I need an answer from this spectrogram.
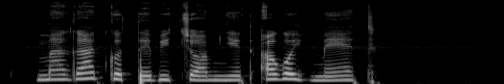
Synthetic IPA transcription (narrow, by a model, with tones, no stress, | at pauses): ma˨ɣa˦t̚ko˨te˨bi˨t͡ʃɔ˨mɲe˨ta˦ɣo˦jmɛ˦t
